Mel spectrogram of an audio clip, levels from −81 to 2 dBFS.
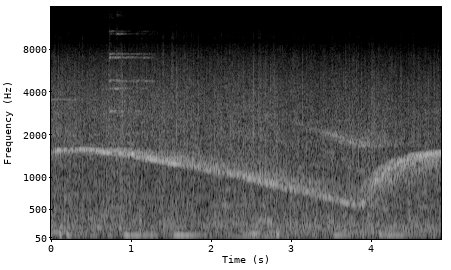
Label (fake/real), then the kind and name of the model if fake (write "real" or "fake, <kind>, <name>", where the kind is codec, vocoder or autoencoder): real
